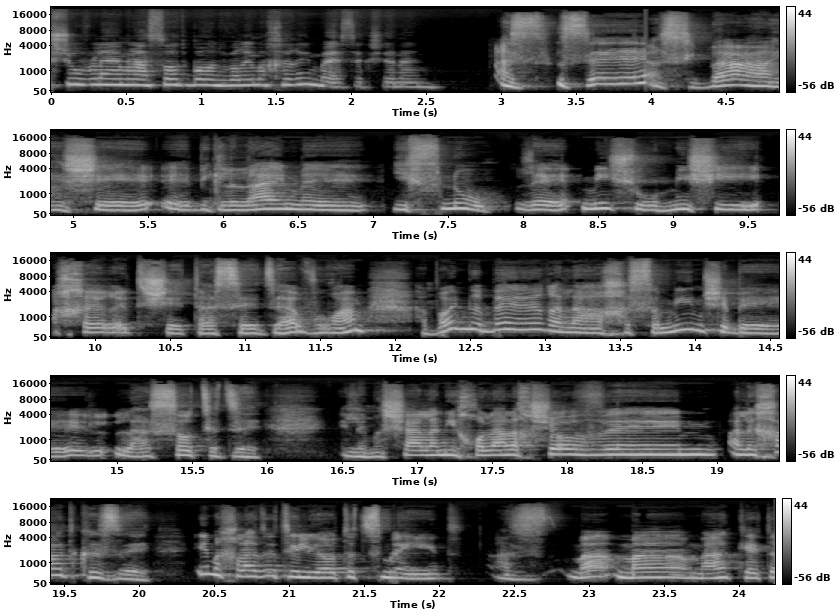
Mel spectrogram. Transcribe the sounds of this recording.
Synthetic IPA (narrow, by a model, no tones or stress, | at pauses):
ʃuvlae̞mlaːso̞tbodvaʁimaχe̞ʁimbeesekʃelaem | ʔazːeasibaʃe̞biɡlalajmjifnule̞miʃumiʃiaχe̞ʁe̞tʃe̞t̪aːseːtz̥e̞avuʁamaboned̪abe̞ʁalaχasamimʃebelaːso̞tetze̞le̞maʃalanijeχo̞lalaχʃo̞vealeχadkaze̞ | imeχlatatilijo̞tat͡smait | azmamamaːketa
